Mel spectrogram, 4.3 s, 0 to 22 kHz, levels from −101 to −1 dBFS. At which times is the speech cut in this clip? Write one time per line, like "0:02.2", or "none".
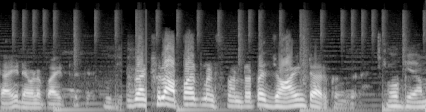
0:01.5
